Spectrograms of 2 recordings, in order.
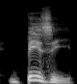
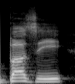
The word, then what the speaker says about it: busy: pronunciation of the word busy busy busy busy like business business busy so it's not busy or buzzy despite the u it's actually busy it sounds like it's got an i in it now if you say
